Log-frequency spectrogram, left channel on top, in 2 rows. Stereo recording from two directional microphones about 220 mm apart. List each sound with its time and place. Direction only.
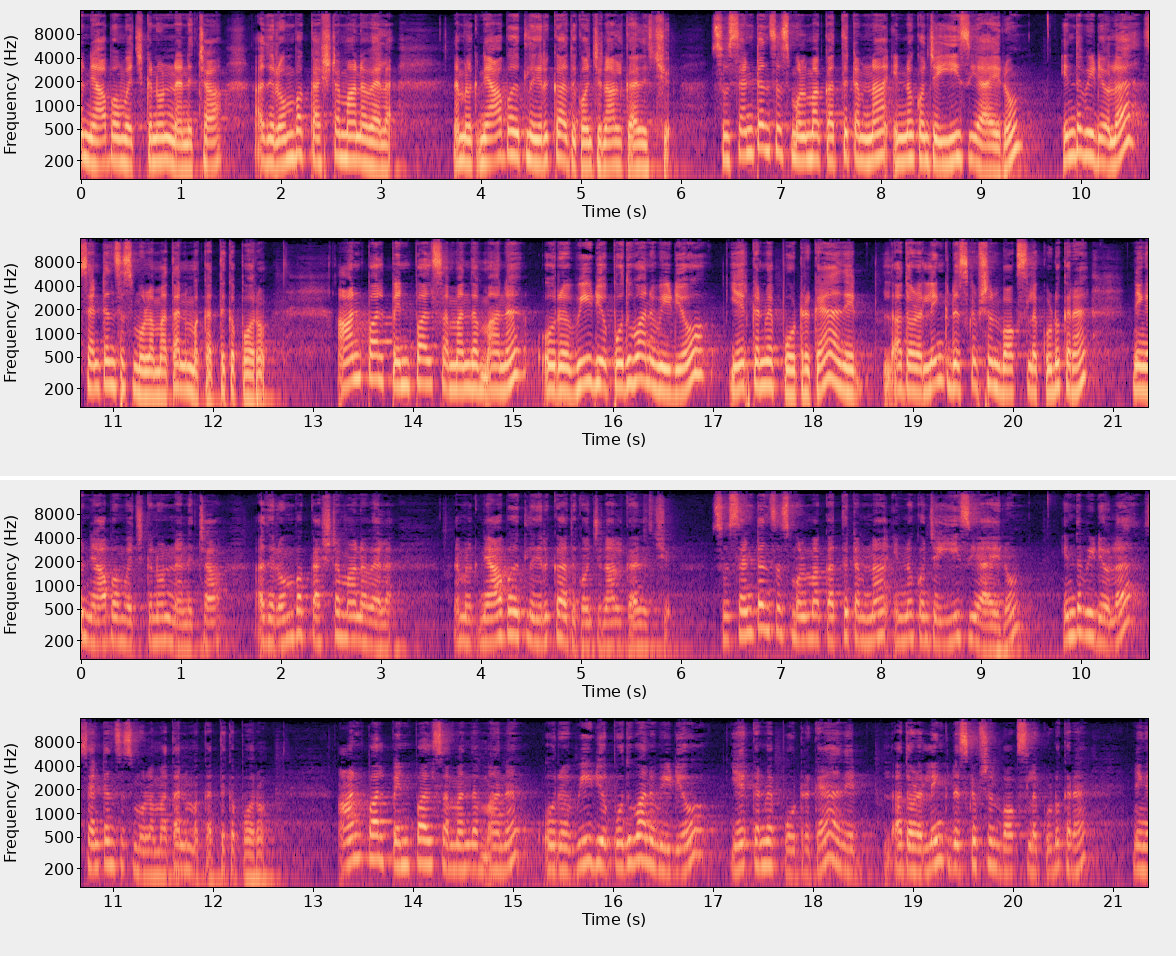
0.1 s a woman's voice: 40° left (ahead or behind)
